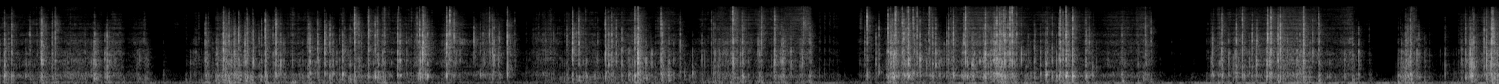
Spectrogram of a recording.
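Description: A single thin sheet of yellow lined legal-pad paper, held up in both hands, is crinkled and bent with fingertips and long nails, becoming more wrinkled. Dense, bright crinkling and crackling come in bursts separated by brief quiet pauses.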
